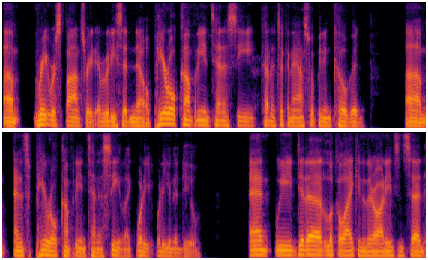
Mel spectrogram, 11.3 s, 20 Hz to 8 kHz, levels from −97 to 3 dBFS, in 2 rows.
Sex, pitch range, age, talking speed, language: male, 90-105 Hz, 40-59, 250 wpm, English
